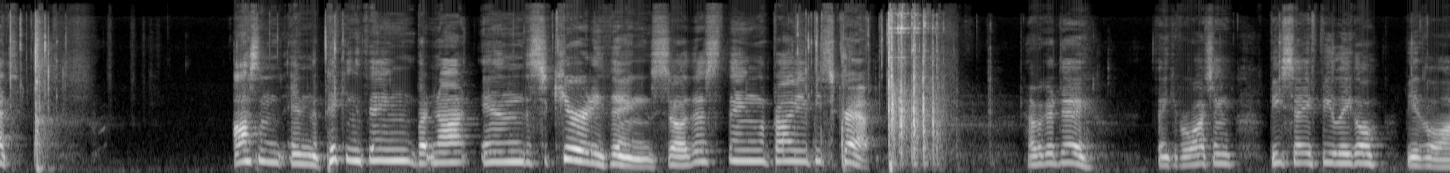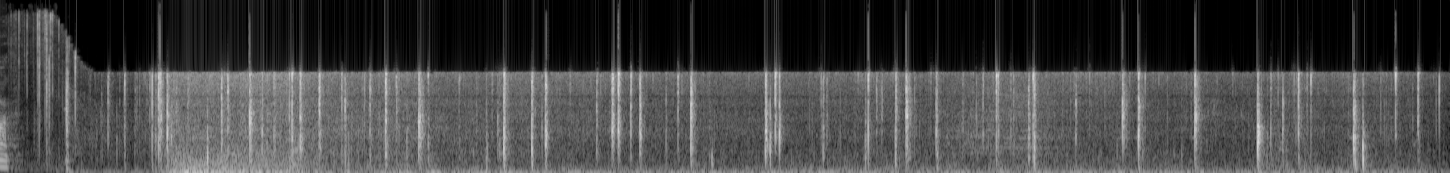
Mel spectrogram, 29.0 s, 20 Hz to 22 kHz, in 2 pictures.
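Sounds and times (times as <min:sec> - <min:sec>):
crackling and snapping: 0:00.0 - 0:01.6, 0:02.4 - 0:03.9, 0:14.1 - 0:29.0
steady hiss: 0:15.4 - 0:29.0.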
